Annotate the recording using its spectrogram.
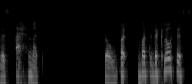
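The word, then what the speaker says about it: أحمد: lot deeper like like when you cuff I'll pronounce it so when you say the name Ahmed is actually not Ahmed the real name is ahed so but but the closest sound to it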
